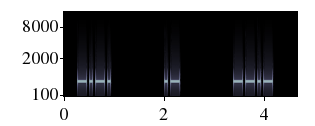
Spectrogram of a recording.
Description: Morse code, heard as a keyed tone, about 20 wpm, spaced as for 7 wpm, 700 Hz. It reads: CAQ
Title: USA Call Signs - 6 Characters - 6x Character Spacing - 20wpm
